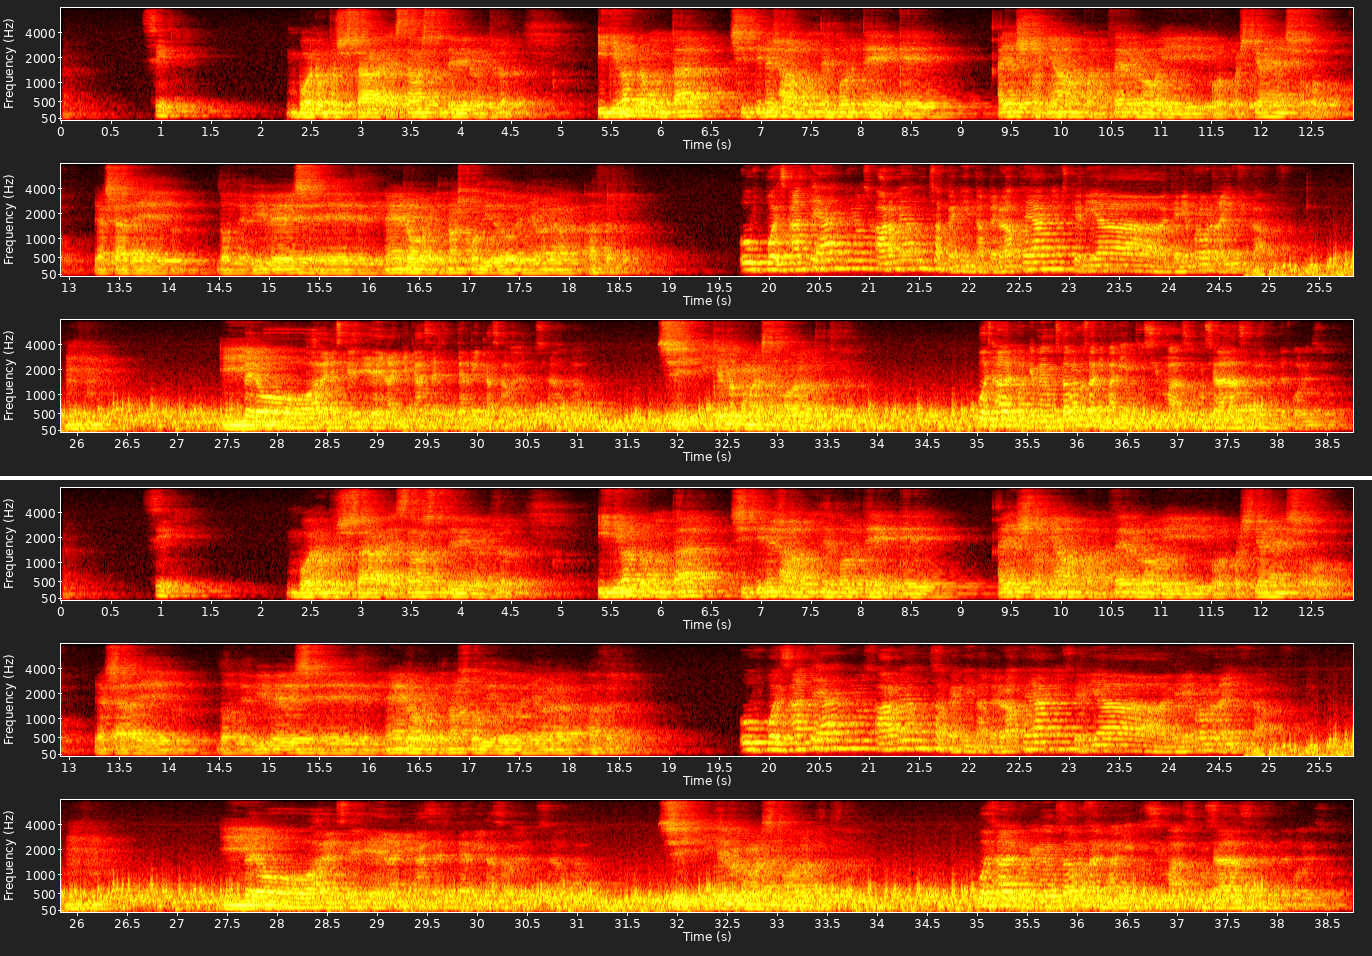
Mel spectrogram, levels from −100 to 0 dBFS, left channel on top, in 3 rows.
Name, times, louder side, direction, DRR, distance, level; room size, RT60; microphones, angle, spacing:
voice 1, 2.3-4.9 5.4-6.4 6.7-8.6 9.4-12.6 13.2-14.1 14.5-18.6 25.9-26.2 27.4-28.0 31.8-33.8, left 1 dB, 40° left, -3 dB, 3.5 m, -23 dB
voice 2, 19.7-25.0 27.7-31.1 35.0-38.6, left 1 dB, 65° left, 2 dB, 5.1 m, -23 dB
sound 1, 24.7-37.9, right 1 dB, 20° right, 1.3 m, -25 dB
29.5 x 15.0 x 7.5 m, 1.3 s
head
